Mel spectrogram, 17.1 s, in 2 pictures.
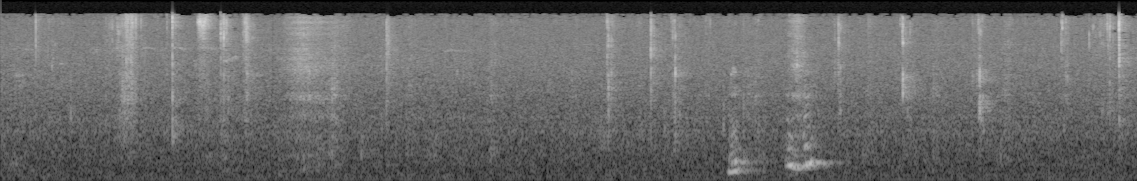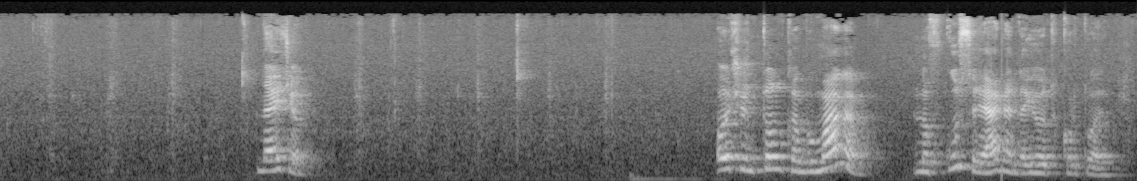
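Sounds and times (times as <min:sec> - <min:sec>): crisp chewing crackles: 0:00.1 - 0:13.2.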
